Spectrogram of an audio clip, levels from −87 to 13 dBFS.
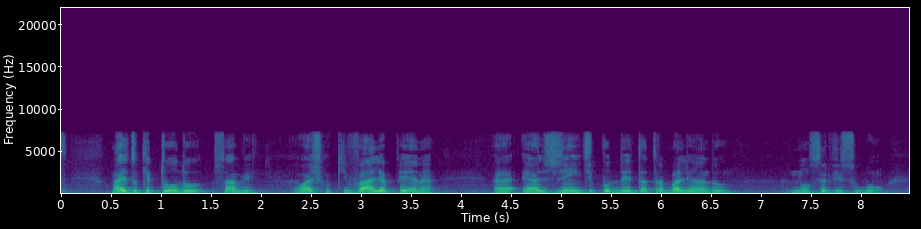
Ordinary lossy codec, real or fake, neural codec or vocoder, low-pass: none; real; none; 7.2 kHz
